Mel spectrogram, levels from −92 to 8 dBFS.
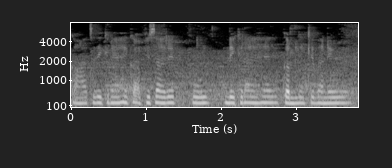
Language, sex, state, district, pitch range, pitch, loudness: Hindi, female, Bihar, Saran, 200-210 Hz, 205 Hz, -18 LUFS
